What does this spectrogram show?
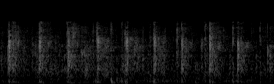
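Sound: audience clapping hands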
